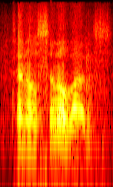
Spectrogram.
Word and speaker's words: tenosynovitis: Tenosynovitis.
